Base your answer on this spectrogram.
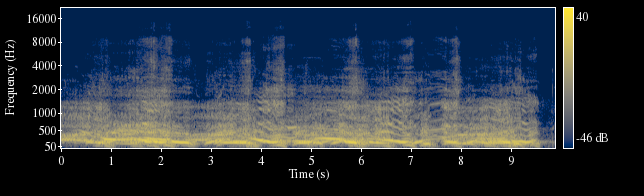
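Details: Lions in the wild in South Africa give low, rumbling roars, each sliding downward, overlapping one another in a steady rolling sequence that briefly dips near the end before fading out.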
